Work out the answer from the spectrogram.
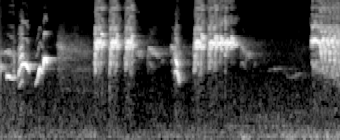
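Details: Agitated Oriental magpie-robin (kacer) singing, a caged songbird whose recording serves as a master voice to prompt lazy birds to sing; bursts of harsh broadband notes alternate with whistled rising and falling phrases, separated by short pauses.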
